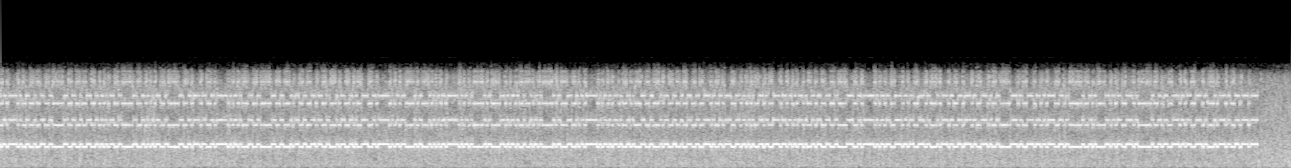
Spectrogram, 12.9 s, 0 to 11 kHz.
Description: Two-tone teleprinter signal, about 170 Hz shift.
